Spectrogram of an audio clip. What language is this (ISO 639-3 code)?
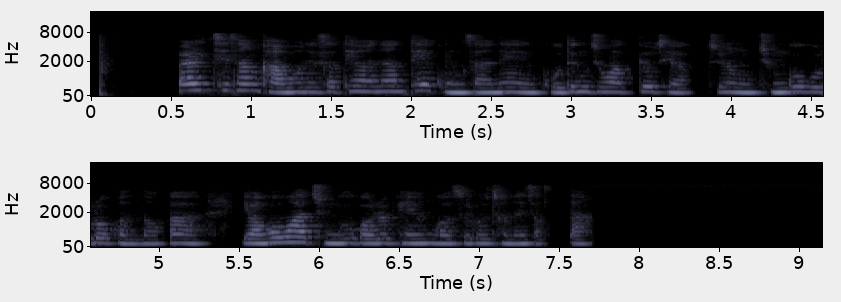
kor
